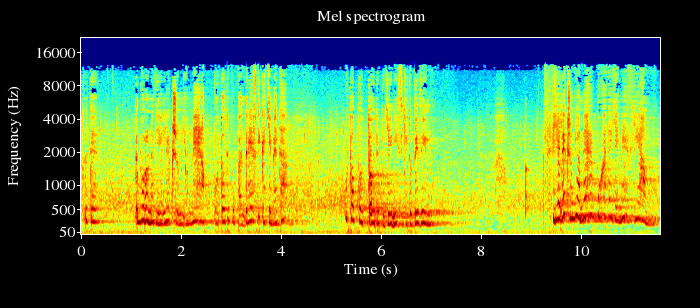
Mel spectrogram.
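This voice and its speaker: An actress playing a newly dead young mother in a stage drama, restless, tender and plaintive, often hushed and breathy. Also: sits high. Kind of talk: emotional stage drama acting. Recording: noisy, echoing hall recording of a play.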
